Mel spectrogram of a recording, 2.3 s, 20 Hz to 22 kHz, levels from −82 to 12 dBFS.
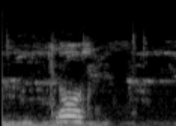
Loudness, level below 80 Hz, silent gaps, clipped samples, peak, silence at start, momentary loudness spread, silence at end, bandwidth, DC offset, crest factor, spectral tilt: -26 LUFS; -42 dBFS; none; under 0.1%; -12 dBFS; 0 s; 22 LU; 0 s; 7.6 kHz; under 0.1%; 18 dB; -6.5 dB/octave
